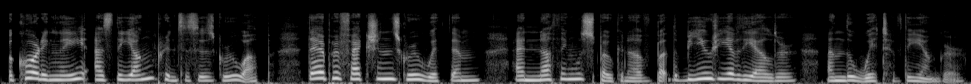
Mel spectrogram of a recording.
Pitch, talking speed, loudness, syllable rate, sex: 200 Hz, 180 wpm, -19 LUFS, 4.8 syllables/s, female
